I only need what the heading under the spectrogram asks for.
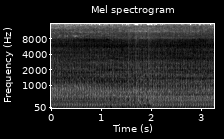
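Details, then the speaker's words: Manual VW Jetta TDI turbo diesel at an auction viewing, just started under the hood: idle with irregular heavy knocking and thumping under the clatter; viewer suspects worn motor mounts, possibly rear, not confirmed. "Start it up. Making a weird noise. These motor mounts. Definitely."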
